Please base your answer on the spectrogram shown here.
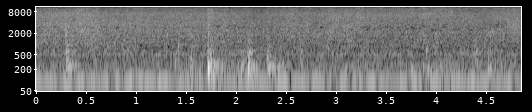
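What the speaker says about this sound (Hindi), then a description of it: "ये इसको थोड़ा सा भूनना है" Chicken sizzles in a pan with ginger garlic paste for a green chicken karahi, a steady frying hiss broken by a few scraping stirs of the spoon.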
